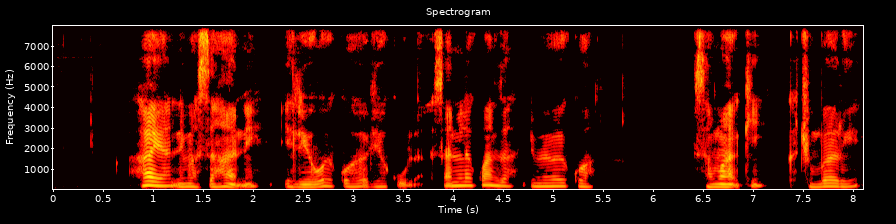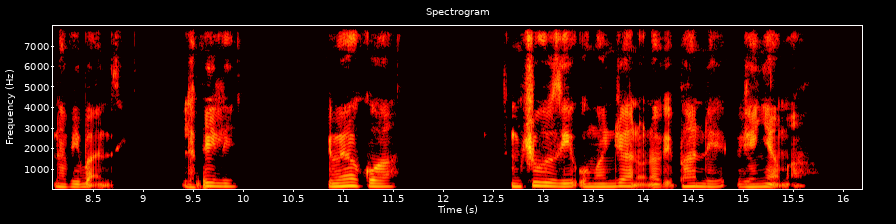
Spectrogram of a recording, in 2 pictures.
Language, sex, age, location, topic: Swahili, male, 25-35, Mombasa, agriculture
